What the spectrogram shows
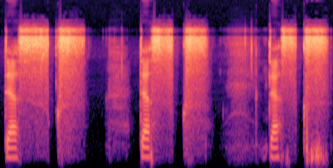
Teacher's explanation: So you stop the airflow with the K, and then when you bring it down, k, you're already ready for the S. SKS. Desks.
